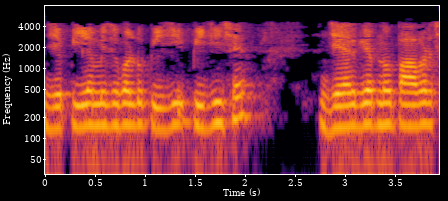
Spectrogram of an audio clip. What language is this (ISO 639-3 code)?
guj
